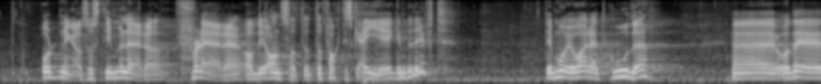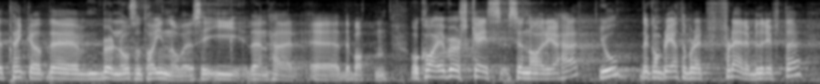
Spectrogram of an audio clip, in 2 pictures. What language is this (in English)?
Norwegian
